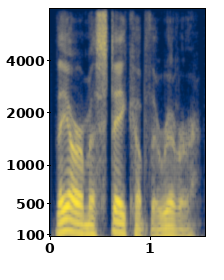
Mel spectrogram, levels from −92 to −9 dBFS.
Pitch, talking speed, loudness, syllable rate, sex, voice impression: 105 Hz, 270 wpm, -16 LUFS, 7.7 syllables/s, male, very masculine, very middle-aged, very thick, tensed, powerful, bright, soft, clear, fluent, slightly raspy, cool, very intellectual, refreshing, sincere, very calm, mature, very friendly, reassuring, very unique, elegant, very wild, sweet, lively, slightly kind, slightly intense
